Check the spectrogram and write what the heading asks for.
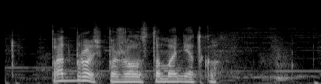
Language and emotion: Russian, neutral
